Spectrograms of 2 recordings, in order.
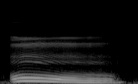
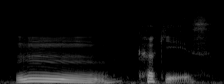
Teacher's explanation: you make the M Sound by humming while your lips are closed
